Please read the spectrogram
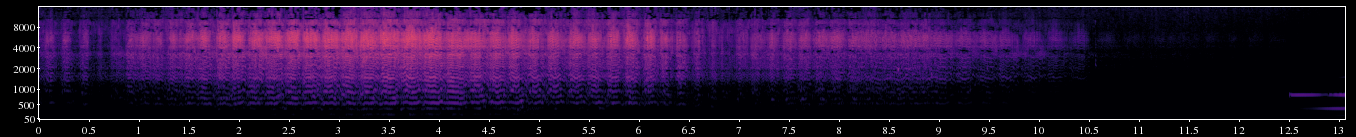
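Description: Flies buzzing. The buzz swells over the first few seconds, then fades away to silence about ten and a half seconds in.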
